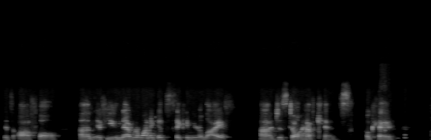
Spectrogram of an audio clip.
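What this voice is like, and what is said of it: Sick, rough-sounding voice. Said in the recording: “my voice sounds a little jacked up. I have been so sick ... my voice is just ... It sounds different than”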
